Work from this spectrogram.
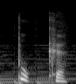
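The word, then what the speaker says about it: Puch: Questa marca austriaca PUC pronuncia PUC con la K bella marcata alla fine.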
